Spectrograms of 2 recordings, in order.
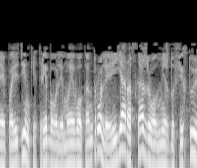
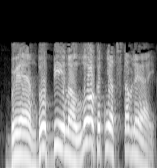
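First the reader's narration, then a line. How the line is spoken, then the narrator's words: Shouting. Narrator (Russian): крикнул я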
